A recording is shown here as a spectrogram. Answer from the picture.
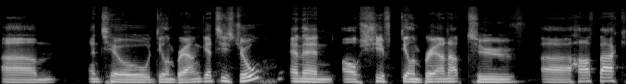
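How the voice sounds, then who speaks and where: In a very clean recording with a silent background and a dry, close sound with no echo, a man with a New Zealand accent speaks at a fairly slow pace, medium pitch, fairly even intonation and very even loudness. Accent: Kiwi. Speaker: fantasy sports podcast co-host. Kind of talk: casual chat.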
